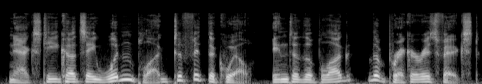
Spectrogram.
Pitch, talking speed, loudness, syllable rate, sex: 120 Hz, 210 wpm, -17 LUFS, 4.8 syllables/s, male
